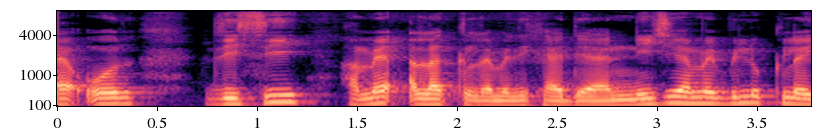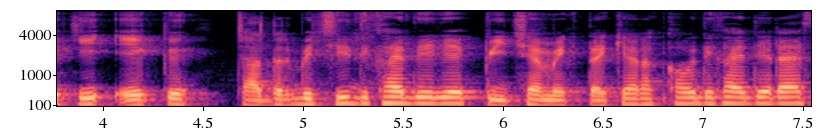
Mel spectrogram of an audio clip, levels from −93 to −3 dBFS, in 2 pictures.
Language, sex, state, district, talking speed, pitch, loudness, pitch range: Hindi, male, Uttar Pradesh, Saharanpur, 245 wpm, 125 Hz, -19 LUFS, 115-140 Hz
